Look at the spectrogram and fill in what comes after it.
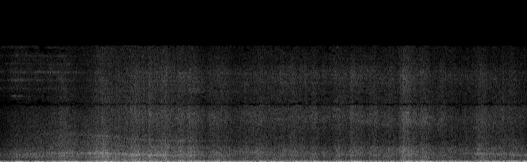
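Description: Amtrak Acela Express electric high-speed trainset passing at speed: a loud, steady rush of wheels on rail and air, with a faint whine that falls in pitch about a second in.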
